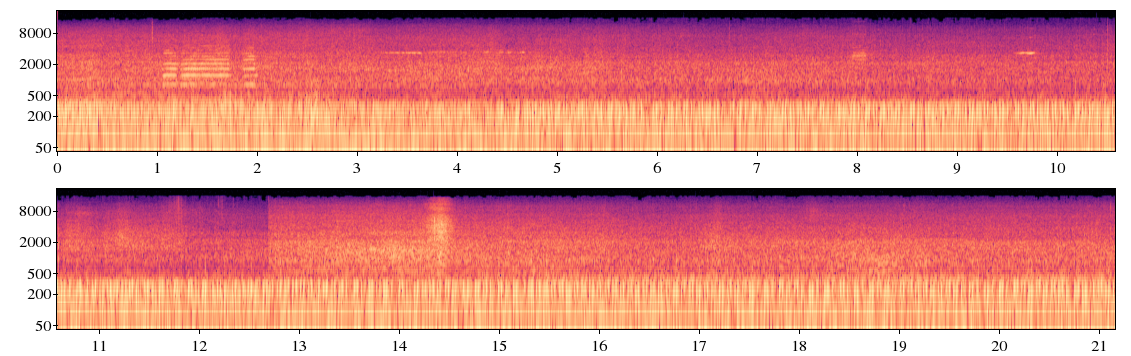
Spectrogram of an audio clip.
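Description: Sport motorcycle engines running steadily at road speed during a group ride, heard from the rider's own bike as a continuous low drone, with a short pulsing tone about a second in.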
